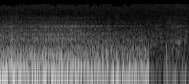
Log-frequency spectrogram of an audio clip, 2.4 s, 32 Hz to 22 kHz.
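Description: Honda SH150i scooter's single-cylinder four-stroke engine running at low speed, then dropping toward idle so that its separate firing beats can be heard. The sound stops abruptly near the end.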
